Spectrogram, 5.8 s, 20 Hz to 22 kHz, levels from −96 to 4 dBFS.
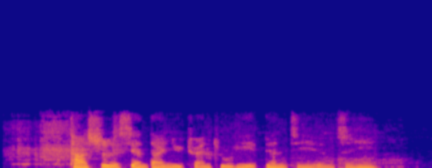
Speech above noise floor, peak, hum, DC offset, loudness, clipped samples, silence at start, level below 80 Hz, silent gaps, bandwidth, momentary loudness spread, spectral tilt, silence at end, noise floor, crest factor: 35 dB; -4 dBFS; none; under 0.1%; -25 LUFS; under 0.1%; 0.25 s; -68 dBFS; none; 7.4 kHz; 16 LU; -6.5 dB/octave; 0.75 s; -59 dBFS; 20 dB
